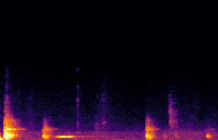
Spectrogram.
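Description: A man's word trailing off, then a pause of quiet room tone broken by two faint clicks, about half a second and a second and a half in.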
